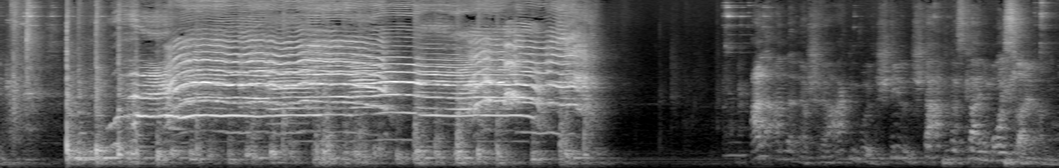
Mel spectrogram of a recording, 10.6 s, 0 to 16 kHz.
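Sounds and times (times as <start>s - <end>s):
children roaring imitating a fierce beast: 1.1s - 6.0s
speech: 9.2s - 10.5s.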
